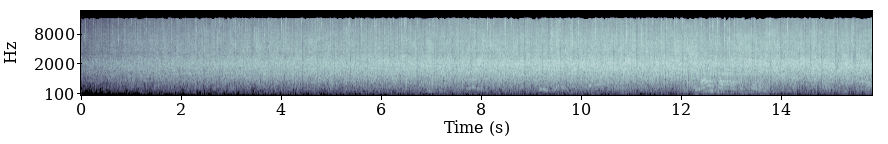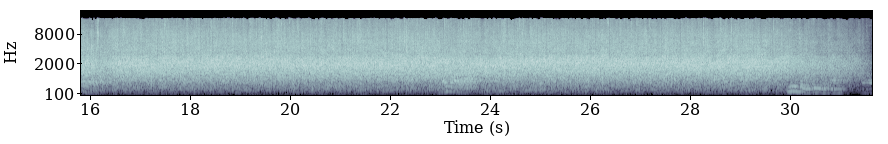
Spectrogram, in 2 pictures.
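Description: Audience applauding steadily, swelling over the first few seconds and then holding, with a few voices faintly heard within it.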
